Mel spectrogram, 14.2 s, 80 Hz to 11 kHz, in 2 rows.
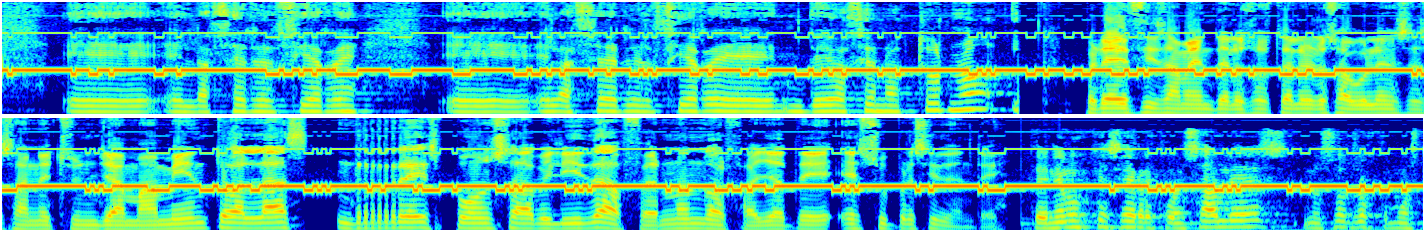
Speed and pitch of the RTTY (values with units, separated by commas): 45.45 baud, 170 Hz shift, 1360 Hz centre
